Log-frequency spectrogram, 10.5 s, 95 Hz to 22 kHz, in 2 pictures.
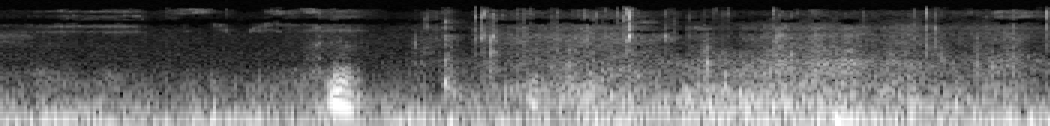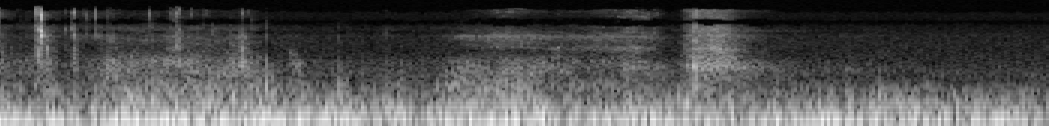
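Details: Maria, a 14-year-old fawn female senior pug in Japan, recorded 26 August 2024, chewing indoors: scattered soft crunchy clicks come in uneven bursts over a low steady hum, with one louder bite near the middle.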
